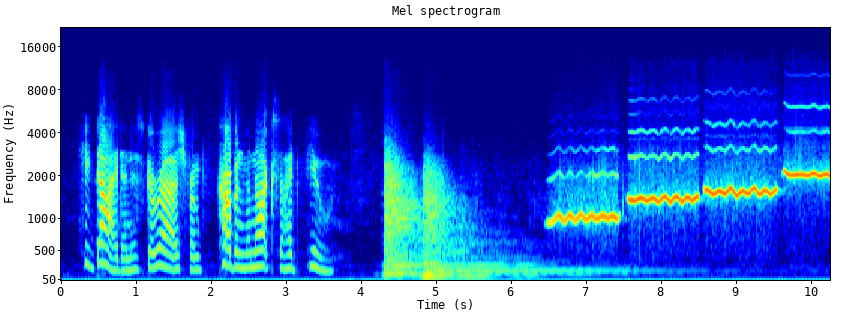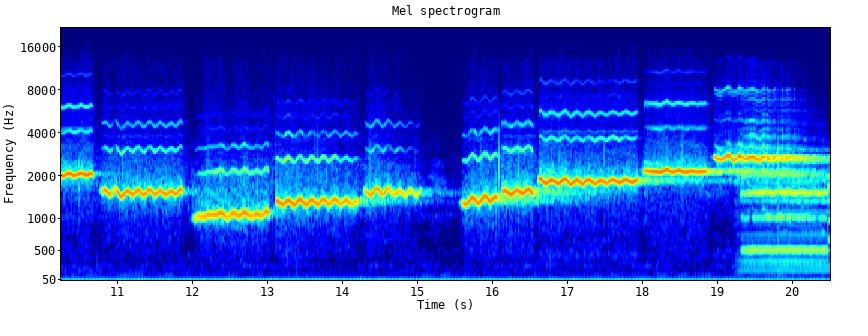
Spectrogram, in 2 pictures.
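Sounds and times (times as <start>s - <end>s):
speech: 0.3s - 3.7s
lone whistler whistling a slow wavering melody with vibrato: 6.4s - 20.5s.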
